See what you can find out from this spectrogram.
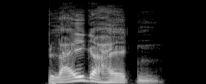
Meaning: dative plural of Bleigehalt
- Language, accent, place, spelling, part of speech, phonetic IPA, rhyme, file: German, Germany, Berlin, Bleigehalten, noun, [ˈblaɪ̯ɡəˌhaltn̩], -aɪ̯ɡəhaltn̩, De-Bleigehalten.ogg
